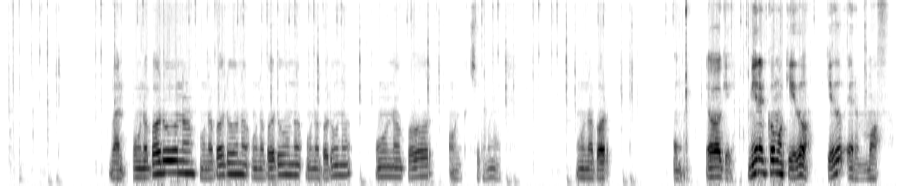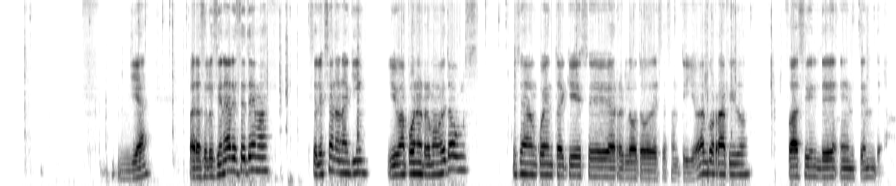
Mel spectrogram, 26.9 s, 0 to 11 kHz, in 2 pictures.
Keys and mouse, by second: 1.5-9.1 drag, 1.6-5.2 typing, 6.3 g, 7.4 g, 8.3 g, 9.1 g, 10.0 a, 11.2-11.9 drag, 11.9-12.7 middle drag, 15.8-17.1 drag, 16.8-17.6 typing, 19.3-20.4 drag, 20.9 click, 21.1-22.3 middle drag, 26.2 click, 26.7 middle click, 26.8-26.9 drag.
